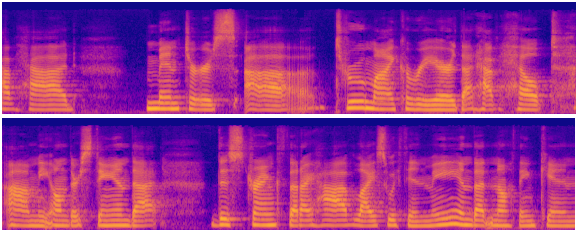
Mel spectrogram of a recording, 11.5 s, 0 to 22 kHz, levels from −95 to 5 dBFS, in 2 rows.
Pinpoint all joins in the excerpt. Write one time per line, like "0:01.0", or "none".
none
